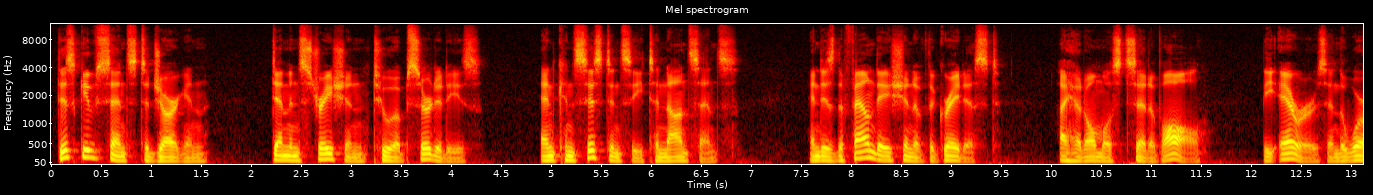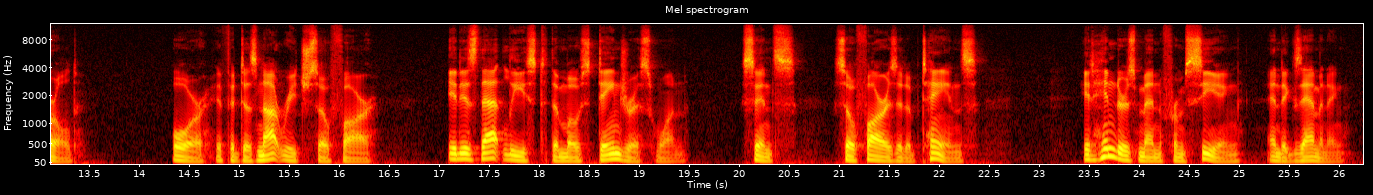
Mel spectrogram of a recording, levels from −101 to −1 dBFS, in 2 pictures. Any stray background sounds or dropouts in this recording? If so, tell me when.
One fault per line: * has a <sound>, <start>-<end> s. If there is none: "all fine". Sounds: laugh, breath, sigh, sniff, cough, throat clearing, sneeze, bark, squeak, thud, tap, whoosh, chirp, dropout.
all fine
